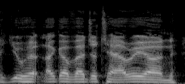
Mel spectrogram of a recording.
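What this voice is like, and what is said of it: Poor impression of another person's voice. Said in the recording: “sorry, Arnold, for the horrible impersonation.”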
